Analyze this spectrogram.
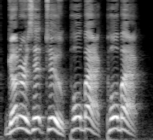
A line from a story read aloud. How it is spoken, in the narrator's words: Danny yelled to the pilots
